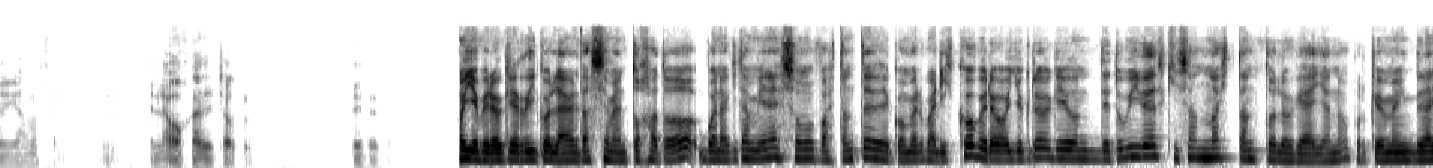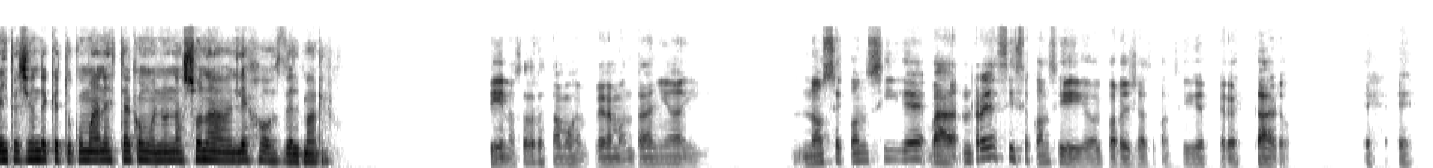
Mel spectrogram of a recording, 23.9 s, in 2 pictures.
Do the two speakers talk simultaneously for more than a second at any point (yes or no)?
no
